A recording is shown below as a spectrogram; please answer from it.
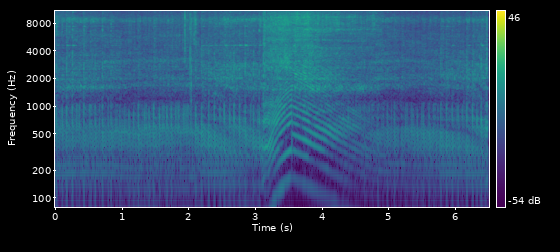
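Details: Stihl 020 AV chainsaw, after a new clutch, chain and nose-bearing bar, idle turned up once warm: crisp, steady high buzz bogging briefly under load and recovering cleanly through the cut; strong-running, felling a small tree in seconds.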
